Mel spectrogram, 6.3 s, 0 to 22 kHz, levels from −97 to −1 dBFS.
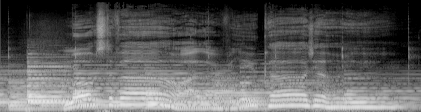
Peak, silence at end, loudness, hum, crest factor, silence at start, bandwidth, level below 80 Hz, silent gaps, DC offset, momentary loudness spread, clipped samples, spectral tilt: -2 dBFS; 0 s; -17 LUFS; none; 14 dB; 0 s; 15 kHz; -42 dBFS; none; under 0.1%; 6 LU; under 0.1%; -8 dB/octave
